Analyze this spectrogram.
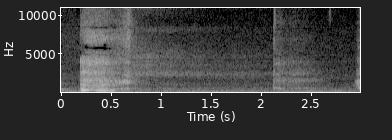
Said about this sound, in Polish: Oh, dobrze, słuchajcie, weźmy sobie oddech.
